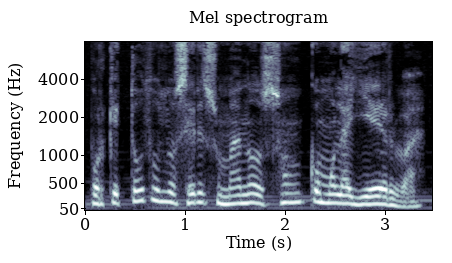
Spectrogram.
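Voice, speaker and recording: A man giving a solemn, measured scripted reading of scripture as a narrator. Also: on the high side, lively intonation, dark tone. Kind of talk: scripted dramatized Bible reading. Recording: music bed under the voice. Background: music.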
